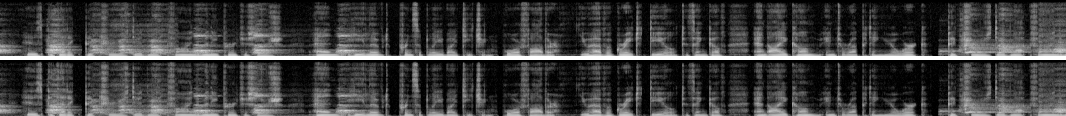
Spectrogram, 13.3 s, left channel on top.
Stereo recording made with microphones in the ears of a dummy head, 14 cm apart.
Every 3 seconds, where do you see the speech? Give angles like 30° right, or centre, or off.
50° right, 30° right, centre, 10° left, 10° left.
